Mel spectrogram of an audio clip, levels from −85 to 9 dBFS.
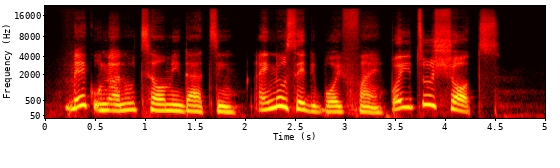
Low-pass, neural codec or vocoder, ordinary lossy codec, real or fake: none; autoencoder, 48 kHz, 32 numbers a frame, DAC-VAE, trained on Japanese speech; none; fake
